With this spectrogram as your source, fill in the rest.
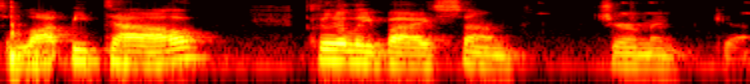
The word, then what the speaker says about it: L'Hospital: It's actually not pronounced La Hospital. If you do, I'll look at you strangely. It's Lapal, clearly by some German guy, I'm kidding, named Bob.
